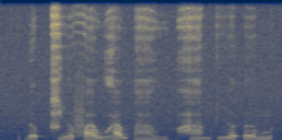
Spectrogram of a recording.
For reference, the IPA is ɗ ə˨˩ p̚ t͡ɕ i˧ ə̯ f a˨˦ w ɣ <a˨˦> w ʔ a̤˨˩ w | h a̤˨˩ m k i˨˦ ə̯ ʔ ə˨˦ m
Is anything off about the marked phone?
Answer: yes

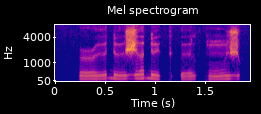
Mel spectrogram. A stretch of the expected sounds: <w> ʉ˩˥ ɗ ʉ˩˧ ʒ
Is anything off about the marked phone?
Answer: yes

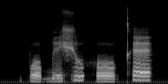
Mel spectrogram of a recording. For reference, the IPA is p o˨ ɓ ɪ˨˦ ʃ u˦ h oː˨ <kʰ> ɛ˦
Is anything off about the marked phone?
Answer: no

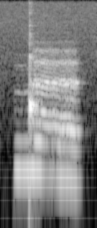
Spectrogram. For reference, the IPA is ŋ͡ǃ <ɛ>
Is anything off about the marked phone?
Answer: no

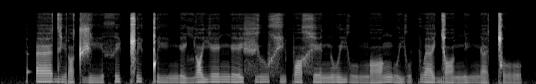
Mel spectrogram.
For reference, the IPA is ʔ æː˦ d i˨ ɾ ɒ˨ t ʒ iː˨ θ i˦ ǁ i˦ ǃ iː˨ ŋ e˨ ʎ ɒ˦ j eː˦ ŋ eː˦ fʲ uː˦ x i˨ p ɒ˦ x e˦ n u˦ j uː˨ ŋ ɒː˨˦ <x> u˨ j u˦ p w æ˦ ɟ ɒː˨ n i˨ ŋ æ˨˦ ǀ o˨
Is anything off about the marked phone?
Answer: yes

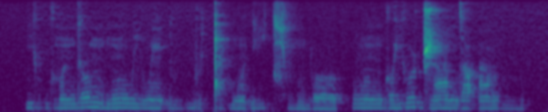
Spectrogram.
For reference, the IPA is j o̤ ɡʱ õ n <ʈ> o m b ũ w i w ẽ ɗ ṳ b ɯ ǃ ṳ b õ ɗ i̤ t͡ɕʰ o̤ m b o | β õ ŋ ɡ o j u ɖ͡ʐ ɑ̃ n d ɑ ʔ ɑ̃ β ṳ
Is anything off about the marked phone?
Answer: yes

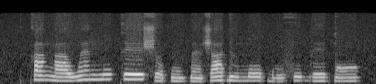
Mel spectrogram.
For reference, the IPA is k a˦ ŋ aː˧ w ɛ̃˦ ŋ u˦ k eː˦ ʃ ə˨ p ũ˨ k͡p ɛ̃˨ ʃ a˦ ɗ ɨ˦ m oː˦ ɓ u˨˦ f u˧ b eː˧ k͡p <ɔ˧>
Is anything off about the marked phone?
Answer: yes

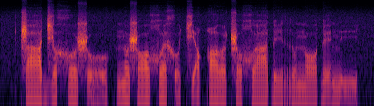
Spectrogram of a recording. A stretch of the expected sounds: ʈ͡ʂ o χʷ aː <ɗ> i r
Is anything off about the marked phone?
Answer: no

